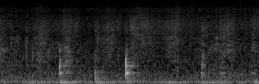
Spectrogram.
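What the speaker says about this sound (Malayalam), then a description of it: "ഇനി എല്ലാ പൊടികളും ഒന്ന് കുക്കായി വരുന്നത് വരെ നമ്മളൊന്ന് ഇളക്കി കൊടുക്കുക" Spice powders for a taro root masala fry cook in a pan while being stirred, with soft intermittent scrapes and a few sharper spoon knocks over a quiet, faint sizzle.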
